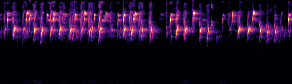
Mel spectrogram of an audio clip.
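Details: Begging goldfinch nestlings, played to prompt an adult to sing, give a steady stream of high, squeaky, overlapping twitters, while a faint low hum runs beneath.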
